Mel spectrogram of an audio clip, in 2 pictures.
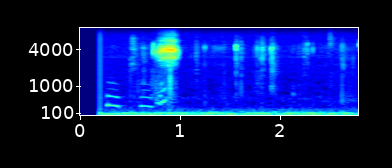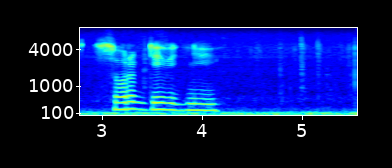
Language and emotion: Russian, neutral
